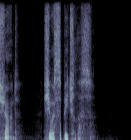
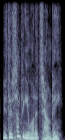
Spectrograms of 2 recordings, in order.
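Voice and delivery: higher, quick, irritated question; annoyed demand; 6 semitones higher, 4 dB louder, faster than usual. A narrator's reading. Annoyed mother questioning her daughter, demanding. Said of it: "she demanded".

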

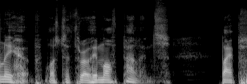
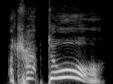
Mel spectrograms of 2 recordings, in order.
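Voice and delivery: much higher, louder excited cry; 6 dB louder, slower than usual. A narrator's reading. Hermione spots the trap door, crying out excitedly. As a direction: shout out the discovery. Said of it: "Hermione cried".

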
